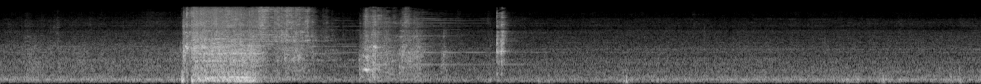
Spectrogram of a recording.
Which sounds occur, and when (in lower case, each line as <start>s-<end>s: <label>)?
0.0s-9.8s: train
1.8s-3.2s: generic impact sounds
3.6s-4.5s: generic impact sounds
4.9s-5.2s: generic impact sounds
